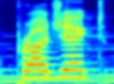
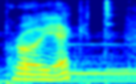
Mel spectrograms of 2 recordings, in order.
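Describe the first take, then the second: First: It is pronounced the English way. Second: It is pronounced the Ukrainian way. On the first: "In English, I guess it would be Project" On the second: "it's from a Ukrainian developer, actually, so I'm sure they would pronounce it Project"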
